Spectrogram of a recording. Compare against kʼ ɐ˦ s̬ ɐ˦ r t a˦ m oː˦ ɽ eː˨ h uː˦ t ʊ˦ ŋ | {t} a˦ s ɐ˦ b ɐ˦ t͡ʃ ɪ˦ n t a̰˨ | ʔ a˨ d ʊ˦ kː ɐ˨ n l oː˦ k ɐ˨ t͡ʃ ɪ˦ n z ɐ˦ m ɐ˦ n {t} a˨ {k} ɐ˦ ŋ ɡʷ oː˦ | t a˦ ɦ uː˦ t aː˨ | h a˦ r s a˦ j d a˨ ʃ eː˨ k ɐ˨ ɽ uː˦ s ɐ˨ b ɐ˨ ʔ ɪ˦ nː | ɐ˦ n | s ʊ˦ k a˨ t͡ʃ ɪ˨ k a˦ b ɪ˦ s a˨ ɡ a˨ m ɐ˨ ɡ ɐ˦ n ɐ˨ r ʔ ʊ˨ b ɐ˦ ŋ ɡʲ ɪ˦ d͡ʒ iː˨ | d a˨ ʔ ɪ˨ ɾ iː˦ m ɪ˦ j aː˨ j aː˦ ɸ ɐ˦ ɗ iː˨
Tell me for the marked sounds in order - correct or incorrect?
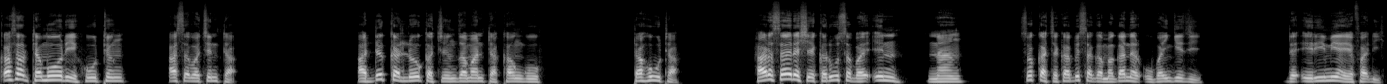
incorrect: ʔ, correct, correct

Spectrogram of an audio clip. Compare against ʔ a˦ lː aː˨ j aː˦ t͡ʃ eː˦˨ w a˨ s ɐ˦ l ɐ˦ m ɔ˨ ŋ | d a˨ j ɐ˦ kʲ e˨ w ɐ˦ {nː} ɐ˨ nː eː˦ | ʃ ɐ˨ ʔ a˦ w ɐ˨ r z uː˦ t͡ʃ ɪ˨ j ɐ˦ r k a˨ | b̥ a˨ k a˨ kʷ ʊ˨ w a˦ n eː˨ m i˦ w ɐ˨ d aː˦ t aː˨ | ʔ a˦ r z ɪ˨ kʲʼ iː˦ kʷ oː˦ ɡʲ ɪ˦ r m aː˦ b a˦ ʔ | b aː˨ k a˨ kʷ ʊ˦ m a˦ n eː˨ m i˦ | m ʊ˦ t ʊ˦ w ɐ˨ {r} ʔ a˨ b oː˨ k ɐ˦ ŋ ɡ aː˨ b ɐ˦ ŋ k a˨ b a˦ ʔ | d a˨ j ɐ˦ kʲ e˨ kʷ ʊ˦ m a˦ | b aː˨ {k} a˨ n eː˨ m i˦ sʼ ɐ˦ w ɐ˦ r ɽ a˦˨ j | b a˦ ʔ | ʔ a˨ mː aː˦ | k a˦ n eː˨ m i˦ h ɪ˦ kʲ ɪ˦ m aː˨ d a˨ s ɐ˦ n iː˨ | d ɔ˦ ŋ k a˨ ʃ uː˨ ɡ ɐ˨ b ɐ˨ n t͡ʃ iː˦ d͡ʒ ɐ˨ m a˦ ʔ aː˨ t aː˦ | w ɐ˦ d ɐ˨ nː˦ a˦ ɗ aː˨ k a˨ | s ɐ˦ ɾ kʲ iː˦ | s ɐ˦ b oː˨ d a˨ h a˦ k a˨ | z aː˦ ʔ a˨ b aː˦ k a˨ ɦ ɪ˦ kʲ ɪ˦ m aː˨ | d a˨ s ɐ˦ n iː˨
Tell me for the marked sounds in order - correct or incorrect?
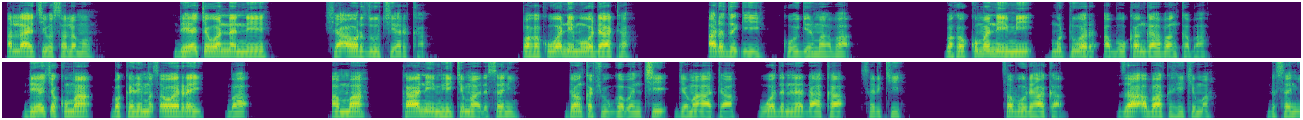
correct, correct, correct

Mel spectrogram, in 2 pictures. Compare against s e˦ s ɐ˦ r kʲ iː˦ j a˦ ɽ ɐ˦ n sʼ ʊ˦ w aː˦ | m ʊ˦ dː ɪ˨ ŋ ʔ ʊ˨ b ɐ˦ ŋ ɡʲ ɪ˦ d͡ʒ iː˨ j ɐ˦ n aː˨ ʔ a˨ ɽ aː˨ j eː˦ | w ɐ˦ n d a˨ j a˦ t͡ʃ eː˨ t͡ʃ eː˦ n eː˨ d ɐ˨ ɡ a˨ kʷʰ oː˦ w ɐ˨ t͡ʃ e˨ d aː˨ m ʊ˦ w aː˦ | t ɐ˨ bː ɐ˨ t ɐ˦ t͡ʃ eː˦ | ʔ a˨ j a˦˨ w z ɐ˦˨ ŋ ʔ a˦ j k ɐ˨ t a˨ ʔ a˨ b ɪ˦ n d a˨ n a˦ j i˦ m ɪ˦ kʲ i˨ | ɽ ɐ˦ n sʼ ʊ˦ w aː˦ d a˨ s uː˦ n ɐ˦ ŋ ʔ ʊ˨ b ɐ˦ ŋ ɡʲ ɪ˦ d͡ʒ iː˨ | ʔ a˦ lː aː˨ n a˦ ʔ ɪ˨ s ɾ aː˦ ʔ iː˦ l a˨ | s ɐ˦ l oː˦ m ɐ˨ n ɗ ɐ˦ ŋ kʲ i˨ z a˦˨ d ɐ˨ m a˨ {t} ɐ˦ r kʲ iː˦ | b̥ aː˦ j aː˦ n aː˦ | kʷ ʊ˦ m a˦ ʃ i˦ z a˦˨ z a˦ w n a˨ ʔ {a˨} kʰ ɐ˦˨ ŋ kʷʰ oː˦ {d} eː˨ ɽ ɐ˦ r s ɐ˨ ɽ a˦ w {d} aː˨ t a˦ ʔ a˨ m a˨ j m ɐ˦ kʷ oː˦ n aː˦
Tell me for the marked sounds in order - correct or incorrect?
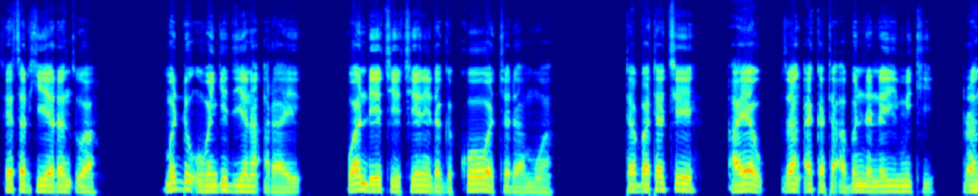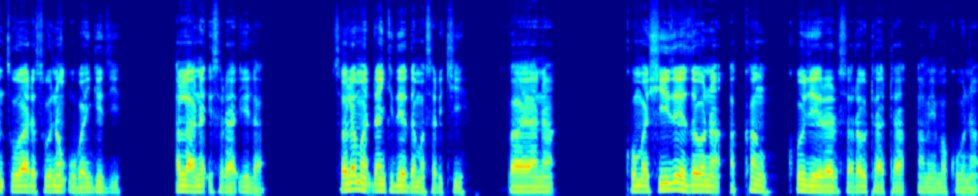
incorrect: s, correct, incorrect: d͡ʒ, incorrect: t

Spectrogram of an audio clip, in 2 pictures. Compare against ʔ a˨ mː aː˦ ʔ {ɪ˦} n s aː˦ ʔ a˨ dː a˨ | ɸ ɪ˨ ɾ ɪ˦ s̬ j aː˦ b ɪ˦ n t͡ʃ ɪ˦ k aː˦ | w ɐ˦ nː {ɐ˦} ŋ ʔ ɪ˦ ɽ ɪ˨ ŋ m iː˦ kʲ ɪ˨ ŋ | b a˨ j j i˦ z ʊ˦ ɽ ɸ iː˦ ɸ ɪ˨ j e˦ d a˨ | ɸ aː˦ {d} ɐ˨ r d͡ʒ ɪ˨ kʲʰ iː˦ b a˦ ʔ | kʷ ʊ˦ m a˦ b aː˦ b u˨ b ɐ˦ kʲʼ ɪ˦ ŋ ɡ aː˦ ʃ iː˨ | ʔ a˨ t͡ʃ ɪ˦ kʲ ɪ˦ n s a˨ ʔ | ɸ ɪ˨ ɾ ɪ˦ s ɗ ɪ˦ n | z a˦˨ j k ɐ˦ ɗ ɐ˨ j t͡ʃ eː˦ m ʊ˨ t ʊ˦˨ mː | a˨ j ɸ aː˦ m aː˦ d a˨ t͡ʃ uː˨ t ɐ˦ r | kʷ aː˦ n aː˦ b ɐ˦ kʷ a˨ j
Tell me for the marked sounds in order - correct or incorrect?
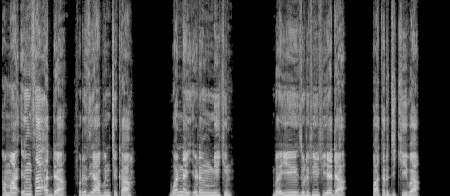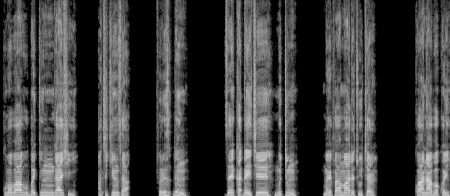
correct, incorrect: ɐ˨, incorrect: t

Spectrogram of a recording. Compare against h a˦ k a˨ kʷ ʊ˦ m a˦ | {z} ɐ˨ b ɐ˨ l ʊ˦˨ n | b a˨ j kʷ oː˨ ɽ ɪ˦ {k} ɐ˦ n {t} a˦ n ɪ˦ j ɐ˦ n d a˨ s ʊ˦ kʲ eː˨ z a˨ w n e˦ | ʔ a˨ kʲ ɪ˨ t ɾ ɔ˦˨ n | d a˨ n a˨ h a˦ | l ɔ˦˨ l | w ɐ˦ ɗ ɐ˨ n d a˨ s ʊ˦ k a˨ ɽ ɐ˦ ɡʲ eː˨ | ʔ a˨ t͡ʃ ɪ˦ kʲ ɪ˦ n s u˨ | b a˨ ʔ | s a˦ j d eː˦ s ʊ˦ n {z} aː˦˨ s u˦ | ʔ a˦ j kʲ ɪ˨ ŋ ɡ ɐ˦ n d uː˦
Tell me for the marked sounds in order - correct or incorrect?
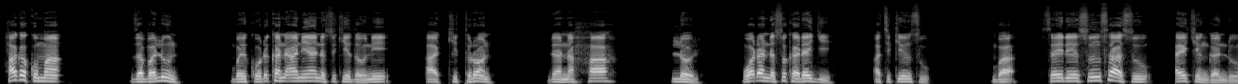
correct, correct, incorrect: ʔ, incorrect: s

